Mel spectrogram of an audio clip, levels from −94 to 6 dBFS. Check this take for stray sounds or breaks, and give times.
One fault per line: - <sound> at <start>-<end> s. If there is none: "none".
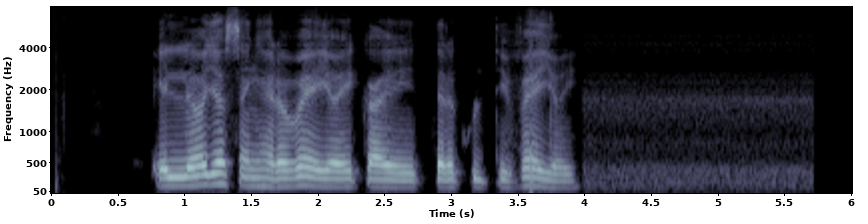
none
